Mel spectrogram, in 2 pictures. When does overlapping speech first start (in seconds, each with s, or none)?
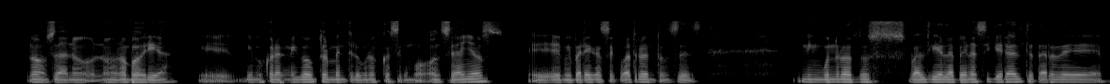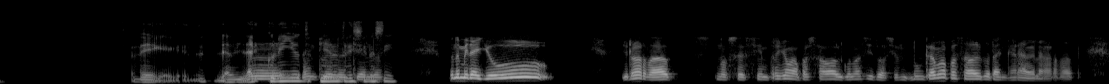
13.6 s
